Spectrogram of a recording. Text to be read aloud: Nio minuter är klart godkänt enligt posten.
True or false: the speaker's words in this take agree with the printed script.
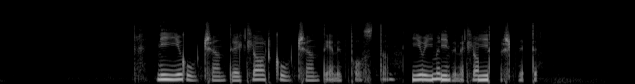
false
